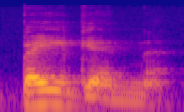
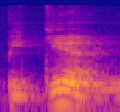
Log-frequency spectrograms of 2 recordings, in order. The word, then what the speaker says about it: Begin: Prime Minister okay uh a man named manakum bean manakum bean it looks like begin but it's pronounced Bean um this is is the guy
